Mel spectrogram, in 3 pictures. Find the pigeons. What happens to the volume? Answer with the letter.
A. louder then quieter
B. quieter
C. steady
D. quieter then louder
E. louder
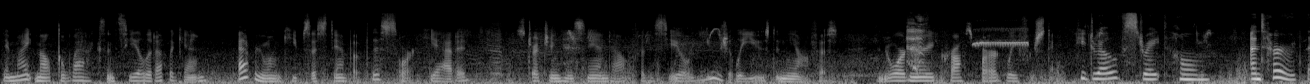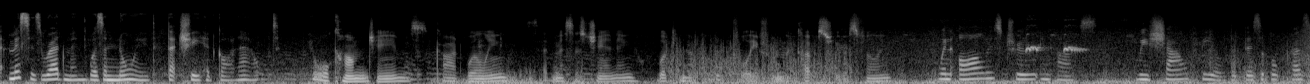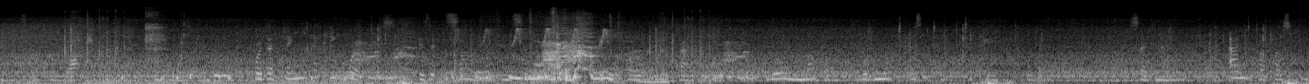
A.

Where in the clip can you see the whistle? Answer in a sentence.
The whistle can be heard from 9.1 to 10.3 s and from 23.4 to 24.0 s.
